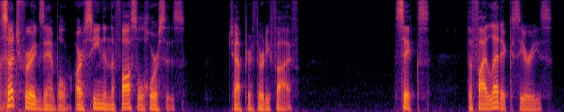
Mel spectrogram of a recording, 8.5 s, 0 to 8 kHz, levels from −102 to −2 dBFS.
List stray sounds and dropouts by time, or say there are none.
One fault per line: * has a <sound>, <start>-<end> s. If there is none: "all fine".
all fine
